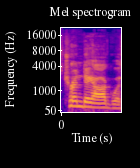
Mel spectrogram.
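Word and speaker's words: Tren de Aragua: I think it's trenda. Okay. I don't know how that Yeah, that's that's trendiagua.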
